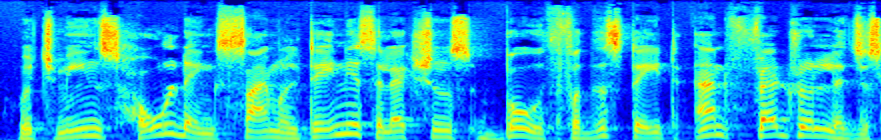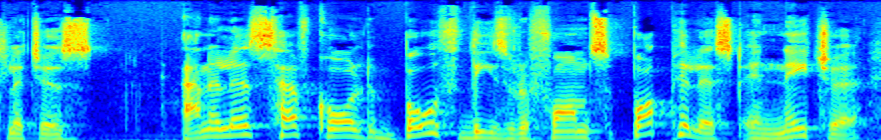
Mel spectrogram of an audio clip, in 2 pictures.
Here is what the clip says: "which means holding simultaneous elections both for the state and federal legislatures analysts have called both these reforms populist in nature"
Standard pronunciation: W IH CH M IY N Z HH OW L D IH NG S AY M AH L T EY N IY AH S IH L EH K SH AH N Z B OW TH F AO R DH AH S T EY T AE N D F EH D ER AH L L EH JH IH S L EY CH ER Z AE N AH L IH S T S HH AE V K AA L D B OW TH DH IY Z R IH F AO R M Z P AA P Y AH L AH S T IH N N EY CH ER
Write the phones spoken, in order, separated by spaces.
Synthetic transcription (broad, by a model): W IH CH M IY N Z HH OW L D IH NG S AY M AH L T EY N IY AH S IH L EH K SH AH N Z B OW T F AO R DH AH S T EY T AE N D F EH D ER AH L L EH JH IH S L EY CH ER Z AE N AH L IH S T S HH AE V K AA L D B OW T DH IY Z R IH F AO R M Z P AA P Y AH L AH S T IH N N EY CH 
